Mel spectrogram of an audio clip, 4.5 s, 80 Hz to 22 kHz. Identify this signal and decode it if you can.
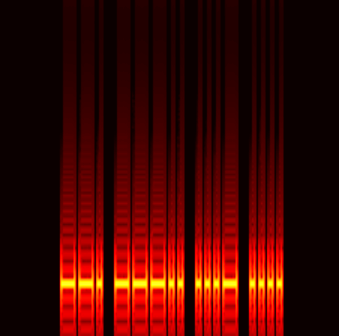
Morse code, heard as a keyed tone, about 20 wpm, 700 Hz. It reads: G8VH
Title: DXCC-100 Call Signs - 4 Characters - 20wpm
